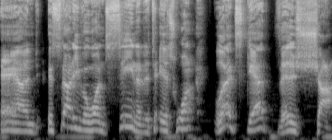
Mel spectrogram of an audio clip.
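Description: Very slowly and with ordinary pitch variation, a man with an American accent speaks at a high pitch in a bright, sharp tone. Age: 60s. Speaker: film director and writer. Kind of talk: interview. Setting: video call.

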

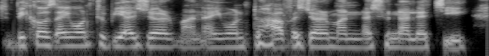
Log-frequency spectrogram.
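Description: A woman with an Arabic accent at a medium pitch, in a dry, close sound with no echo. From Saudi Arabia, of Syrian family. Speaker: author and women's rights activist. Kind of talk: interview. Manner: halting, with frequent repetitions and fillers.

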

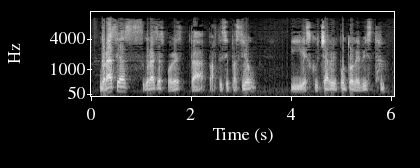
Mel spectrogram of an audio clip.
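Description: The speaker moves at a very slow pace with lively intonation. Noticeable background noise runs underneath. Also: man, fairly low pitch for a man, very even loudness. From Oaxaca, Mexico. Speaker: listener giving testimony. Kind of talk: recorded testimony.

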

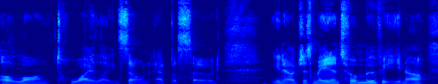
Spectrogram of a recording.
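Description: The speech comes at a fairly quick pace on a very clean recording with a silent background. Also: man. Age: 30s. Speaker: horror movie podcast host. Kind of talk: solo movie review podcast. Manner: casual with frequent fillers and laughs.

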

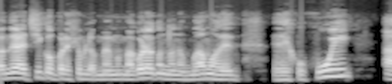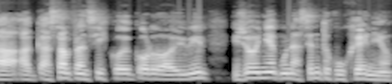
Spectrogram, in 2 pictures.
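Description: A man speaks with an Argentine accent at a fairly high pitch. The background is quiet. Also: dry, close sound with no echo. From Argentina. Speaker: pastor and missionary. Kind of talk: casual interview chat. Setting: on location in a house.

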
